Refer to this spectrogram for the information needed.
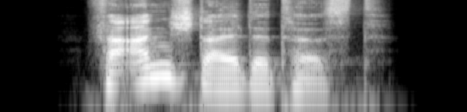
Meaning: inflection of veranstalten: 1. second-person singular preterite 2. second-person singular subjunctive II
- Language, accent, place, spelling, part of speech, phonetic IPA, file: German, Germany, Berlin, veranstaltetest, verb, [fɛɐ̯ˈʔanʃtaltətəst], De-veranstaltetest.ogg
